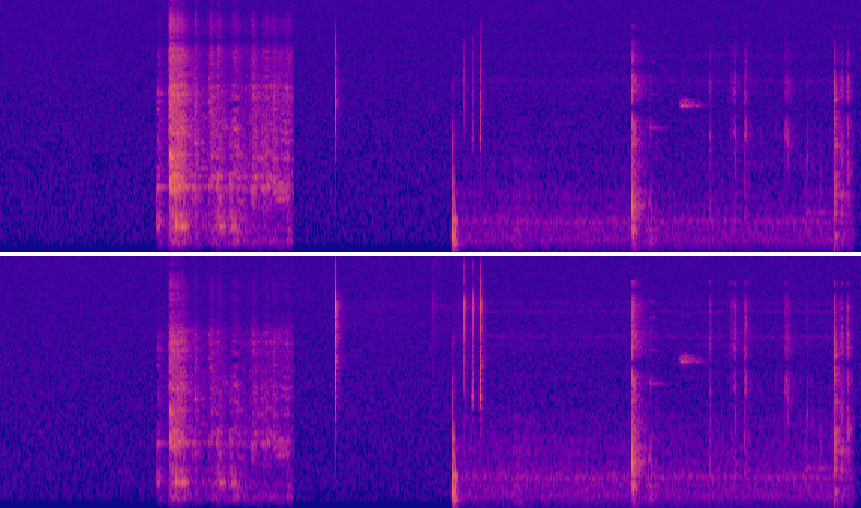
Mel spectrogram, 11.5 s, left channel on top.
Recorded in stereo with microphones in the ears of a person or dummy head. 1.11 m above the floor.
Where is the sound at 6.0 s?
15° right (ahead or behind).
